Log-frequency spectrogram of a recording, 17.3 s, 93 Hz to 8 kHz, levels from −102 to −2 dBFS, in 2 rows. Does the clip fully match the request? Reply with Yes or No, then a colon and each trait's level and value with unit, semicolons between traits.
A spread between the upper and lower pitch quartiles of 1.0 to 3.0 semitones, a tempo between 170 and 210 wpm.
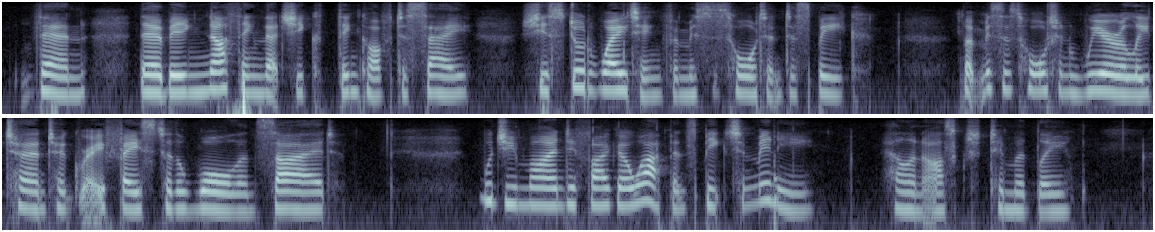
No: average, 2.7 semitones; average, 160 wpm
